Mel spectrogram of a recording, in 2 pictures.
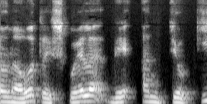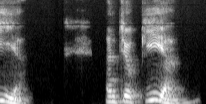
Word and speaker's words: Antioquía: Antioquía, o otros lo pronuncian Antioquia, Antioquía, estaba cerca del mar, ahí por la región de la Palestina.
